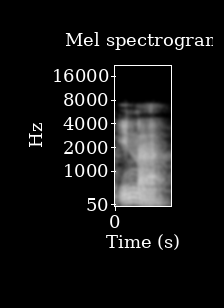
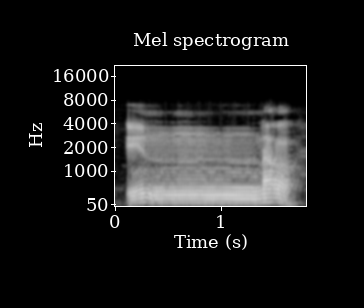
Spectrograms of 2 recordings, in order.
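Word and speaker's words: إنّ: In ya, kita karena ada tasdid ya bukan ina tapi innal insana lafi khusrin.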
